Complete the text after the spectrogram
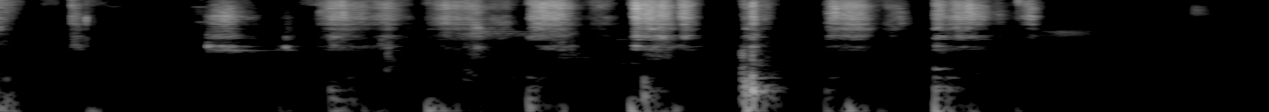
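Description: A cloth rustles as it is spread over a metal plate.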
